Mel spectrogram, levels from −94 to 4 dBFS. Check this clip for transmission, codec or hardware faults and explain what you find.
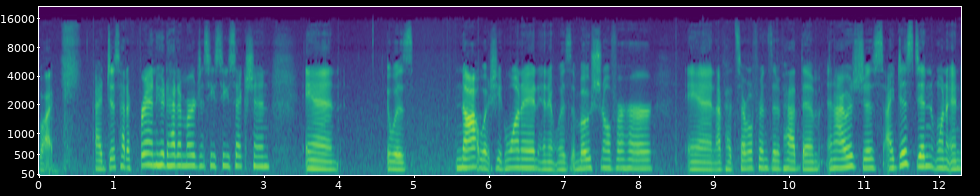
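No transmission, codec or hardware faults can be heard.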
